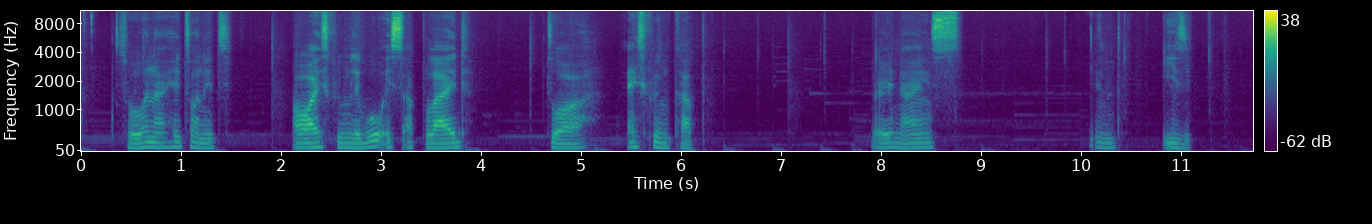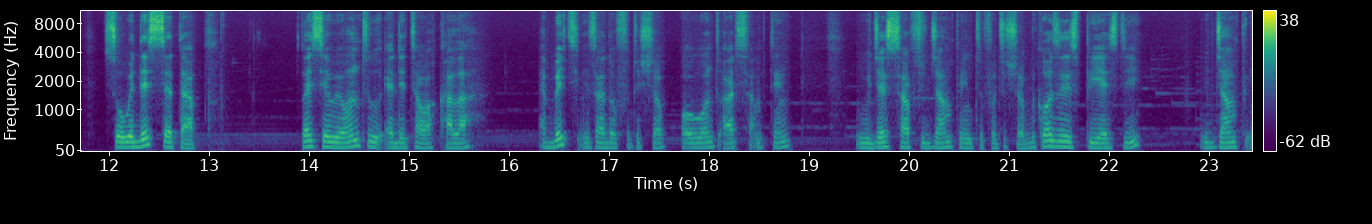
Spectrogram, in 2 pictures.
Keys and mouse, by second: 6.8 middle click, 8.0 shift+middle click, 9.9 shift+middle click, 11.0 middle click.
